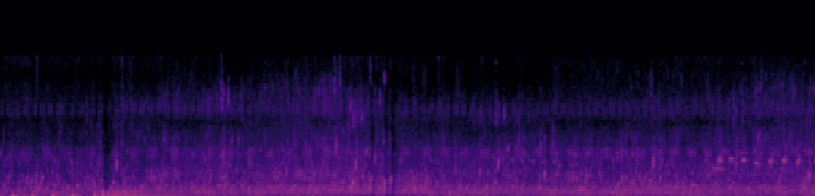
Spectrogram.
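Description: A young man talks calmly into a close microphone.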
